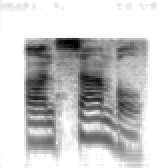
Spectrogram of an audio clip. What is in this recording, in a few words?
"ensemble", English; noun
